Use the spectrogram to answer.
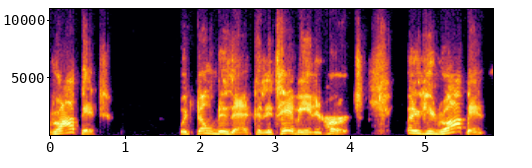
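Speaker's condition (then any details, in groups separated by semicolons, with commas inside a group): Cerebral palsy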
